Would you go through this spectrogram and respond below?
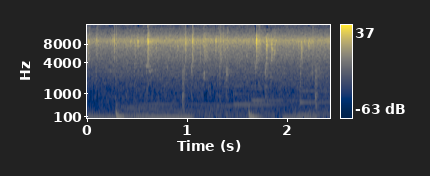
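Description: Steady sizzling of bacon frying in a pot, cooked for mac and cheese, with occasional soft knocks of a utensil against the pot and no voices.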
